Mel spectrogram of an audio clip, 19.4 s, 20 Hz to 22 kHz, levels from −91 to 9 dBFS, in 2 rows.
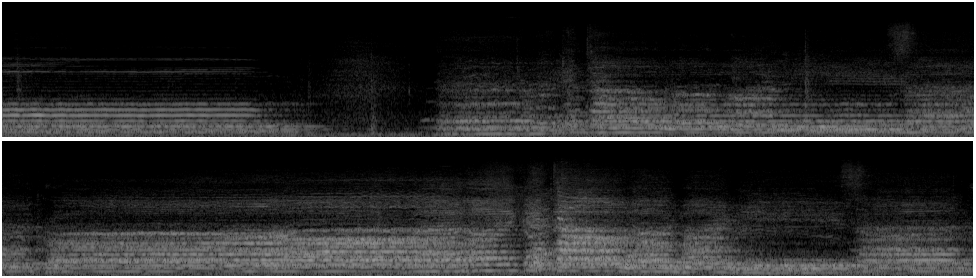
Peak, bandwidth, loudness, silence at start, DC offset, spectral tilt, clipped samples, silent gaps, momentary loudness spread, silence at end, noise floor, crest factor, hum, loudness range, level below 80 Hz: -22 dBFS; 13.5 kHz; -40 LUFS; 0 s; under 0.1%; -6.5 dB/octave; under 0.1%; none; 10 LU; 0 s; -61 dBFS; 18 dB; none; 12 LU; -64 dBFS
